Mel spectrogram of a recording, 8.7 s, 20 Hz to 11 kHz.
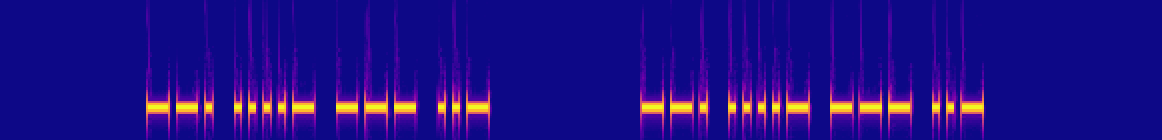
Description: Morse code, heard as a keyed tone, about 22 wpm, 700 Hz. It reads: G4OU G4OU
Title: DXCC-100 Call Signs - 4 Characters - Repeated 2x - 22wpm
